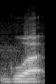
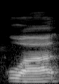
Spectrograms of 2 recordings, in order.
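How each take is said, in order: First: It begins with a plain, lax g sound. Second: It begins with a tense, hard k sound.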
